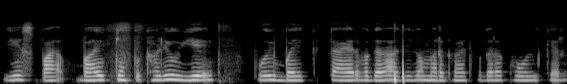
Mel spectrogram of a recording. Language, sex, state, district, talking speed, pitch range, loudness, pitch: Hindi, female, Rajasthan, Jaipur, 180 wpm, 190-205 Hz, -21 LUFS, 195 Hz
